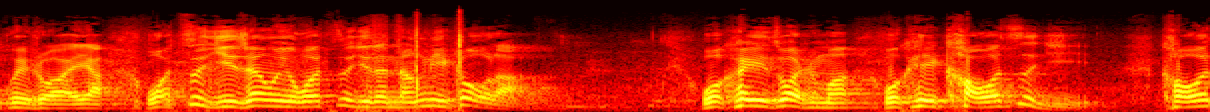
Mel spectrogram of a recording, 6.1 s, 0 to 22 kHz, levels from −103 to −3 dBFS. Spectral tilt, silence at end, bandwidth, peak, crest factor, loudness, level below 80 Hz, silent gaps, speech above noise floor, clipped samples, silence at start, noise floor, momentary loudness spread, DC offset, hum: -3.5 dB/octave; 0 s; 15 kHz; -4 dBFS; 20 dB; -25 LUFS; -64 dBFS; none; 29 dB; under 0.1%; 0 s; -53 dBFS; 10 LU; under 0.1%; none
